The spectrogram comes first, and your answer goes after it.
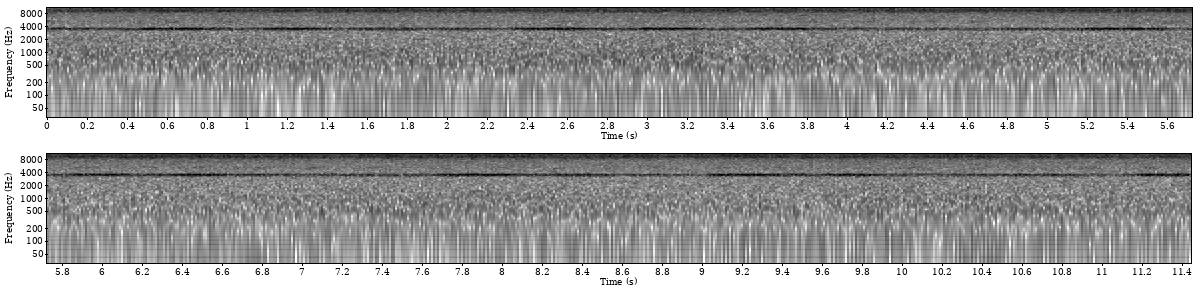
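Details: Crickets in Crimea's south at night, with night breeze: an unbroken high-pitched trill, brightening in short bursts every second or two, a faint shrill band higher still, and steady breezy hiss underneath.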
